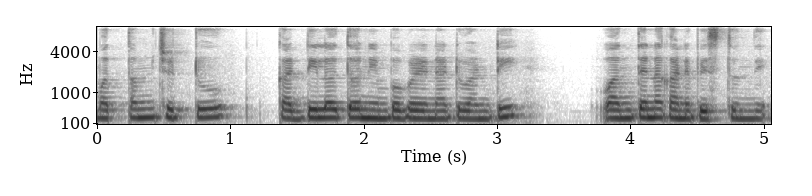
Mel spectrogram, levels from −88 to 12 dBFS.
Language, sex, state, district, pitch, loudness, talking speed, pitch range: Telugu, female, Andhra Pradesh, Visakhapatnam, 210 Hz, -15 LUFS, 85 wpm, 200-225 Hz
